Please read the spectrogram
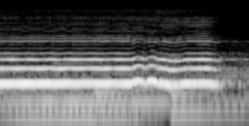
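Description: A woman's voice singing one long held note in an Arabic ballad, with a brief wavering ornament a little past the middle, over soft sustained backing music; the note fades just before the end.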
